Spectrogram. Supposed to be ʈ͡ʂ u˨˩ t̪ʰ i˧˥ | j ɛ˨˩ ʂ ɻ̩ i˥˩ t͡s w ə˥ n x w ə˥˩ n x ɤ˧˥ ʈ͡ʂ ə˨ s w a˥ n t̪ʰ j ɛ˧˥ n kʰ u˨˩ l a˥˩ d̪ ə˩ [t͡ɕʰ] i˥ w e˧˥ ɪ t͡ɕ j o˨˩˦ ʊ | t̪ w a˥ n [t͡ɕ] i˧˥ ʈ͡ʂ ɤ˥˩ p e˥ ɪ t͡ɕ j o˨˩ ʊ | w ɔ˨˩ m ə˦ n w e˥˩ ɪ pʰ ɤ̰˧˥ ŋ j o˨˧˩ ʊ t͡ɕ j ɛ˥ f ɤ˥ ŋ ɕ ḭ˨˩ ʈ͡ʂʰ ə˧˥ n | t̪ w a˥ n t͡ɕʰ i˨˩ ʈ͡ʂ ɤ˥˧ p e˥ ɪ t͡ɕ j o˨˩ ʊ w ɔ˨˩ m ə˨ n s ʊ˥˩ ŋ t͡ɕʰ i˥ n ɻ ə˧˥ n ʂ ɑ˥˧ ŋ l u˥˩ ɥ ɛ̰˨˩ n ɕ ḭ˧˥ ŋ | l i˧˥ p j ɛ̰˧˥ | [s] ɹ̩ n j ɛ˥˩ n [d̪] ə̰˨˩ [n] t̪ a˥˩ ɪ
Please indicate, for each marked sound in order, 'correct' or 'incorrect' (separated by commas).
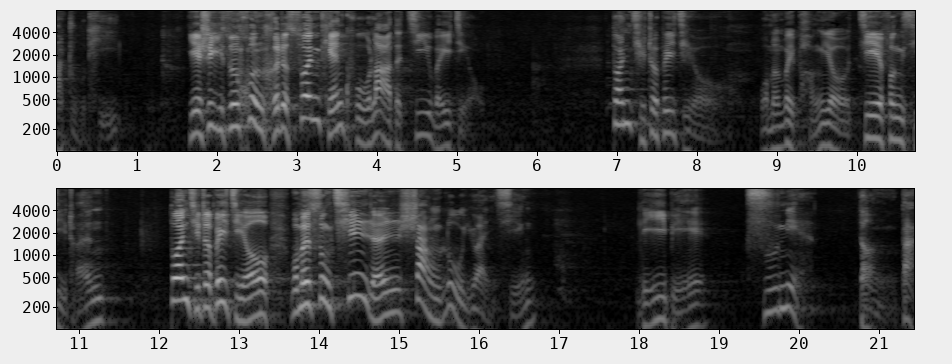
incorrect, incorrect, correct, incorrect, incorrect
